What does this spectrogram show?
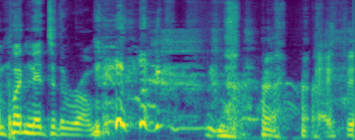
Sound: both laughing

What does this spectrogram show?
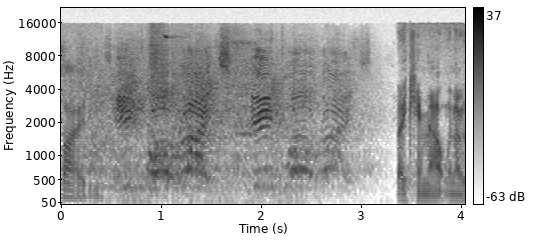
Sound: crowd chanting

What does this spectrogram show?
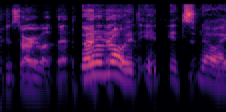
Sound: laugh

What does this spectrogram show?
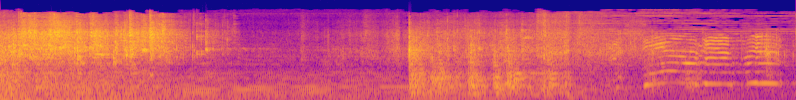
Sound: shotgun blast

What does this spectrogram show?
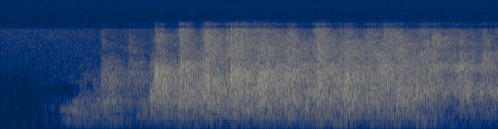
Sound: audience applauding

